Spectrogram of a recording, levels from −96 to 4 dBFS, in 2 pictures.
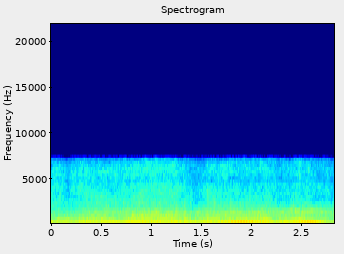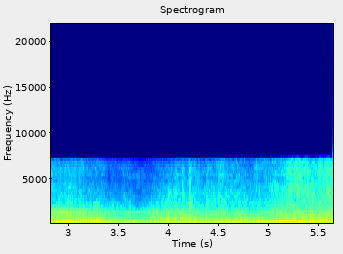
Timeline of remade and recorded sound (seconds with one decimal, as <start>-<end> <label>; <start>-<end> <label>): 0.0-5.7 recorded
